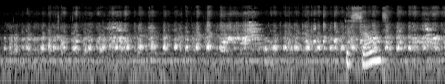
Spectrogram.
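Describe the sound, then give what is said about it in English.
A dense chorus of bird calls, rapid, repeated, nasal chattering notes overlapping steadily throughout, with one louder swooping call rising and falling near the end. “Okay, it's a type of bird, yeah.”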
